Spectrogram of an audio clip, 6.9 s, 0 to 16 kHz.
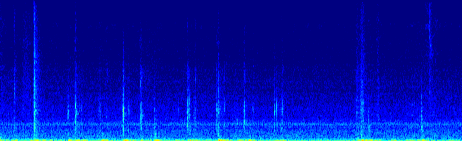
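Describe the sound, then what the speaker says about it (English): Keys tapped on a computer keyboard while entering an IP address for an RGH/JTAG Xbox 360 setup, heard as irregular bursts of close, crisp clicks over a steady low hum, with no talking. "So I'm going to go ahead and type that in."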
